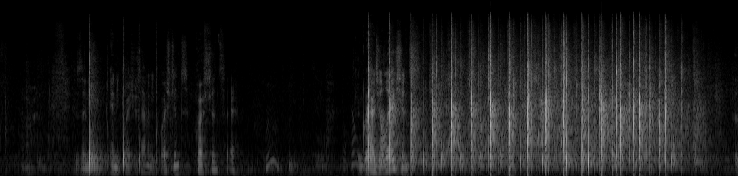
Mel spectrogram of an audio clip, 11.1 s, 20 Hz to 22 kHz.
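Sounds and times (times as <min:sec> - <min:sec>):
people applauding: 0:05.5 - 0:10.7.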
